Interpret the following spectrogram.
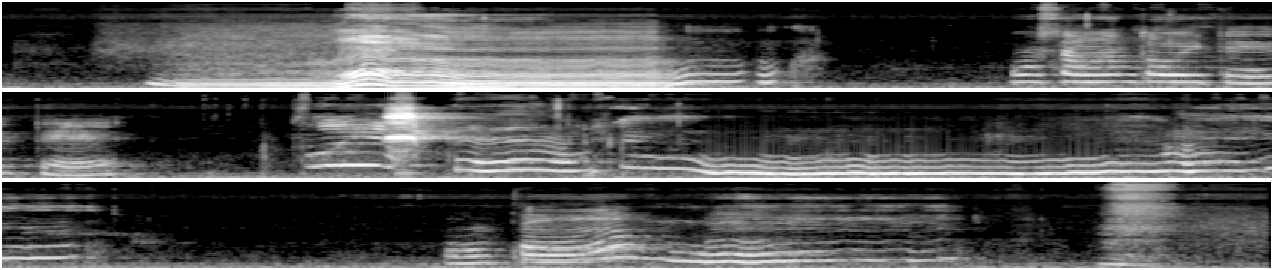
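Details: Dog at home grumbling at the squeaking sound of a tablet mouse game meant for cats, with a string of drawn-out, moaning, speech-like vocalisations of varying pitch separated by short pauses, plus a few faint clicks.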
